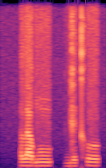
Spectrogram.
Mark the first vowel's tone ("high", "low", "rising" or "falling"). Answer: high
